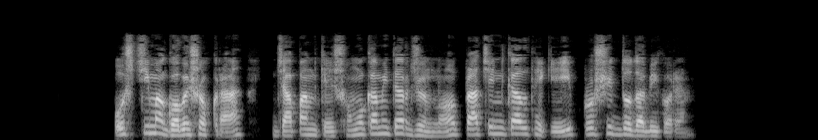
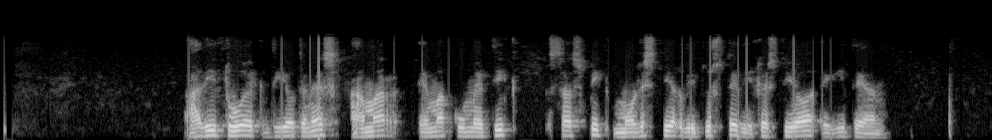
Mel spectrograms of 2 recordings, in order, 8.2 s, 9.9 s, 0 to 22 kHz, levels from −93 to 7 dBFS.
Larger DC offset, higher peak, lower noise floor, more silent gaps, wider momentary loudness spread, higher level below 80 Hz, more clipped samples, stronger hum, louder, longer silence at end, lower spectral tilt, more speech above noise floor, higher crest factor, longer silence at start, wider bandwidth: neither; about the same, -2 dBFS vs -2 dBFS; first, under -90 dBFS vs -70 dBFS; first, 2.63-2.73 s vs none; about the same, 9 LU vs 7 LU; second, -64 dBFS vs -52 dBFS; neither; neither; about the same, -18 LUFS vs -17 LUFS; first, 1.35 s vs 1.05 s; second, -5 dB/octave vs -8 dB/octave; first, over 72 dB vs 54 dB; about the same, 18 dB vs 16 dB; second, 1.15 s vs 1.85 s; about the same, 8.2 kHz vs 7.6 kHz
